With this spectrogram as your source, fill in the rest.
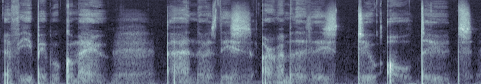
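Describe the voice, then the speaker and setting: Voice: normal speed, bright, forceful tone, no echo. A young adult telling a story in a whispered, casual, slang-filled ASMR style.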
